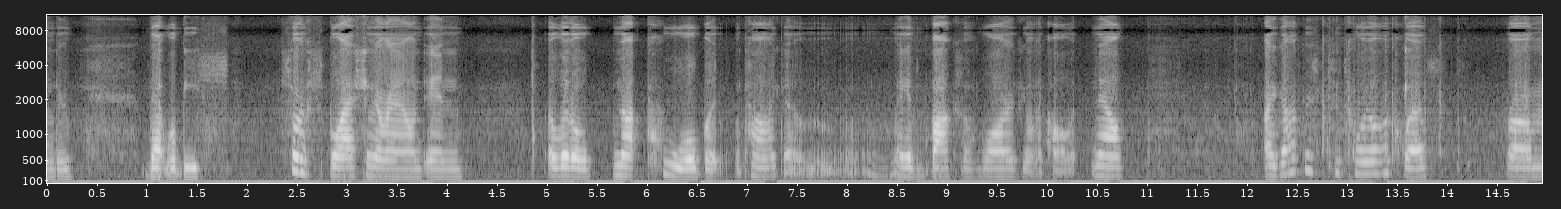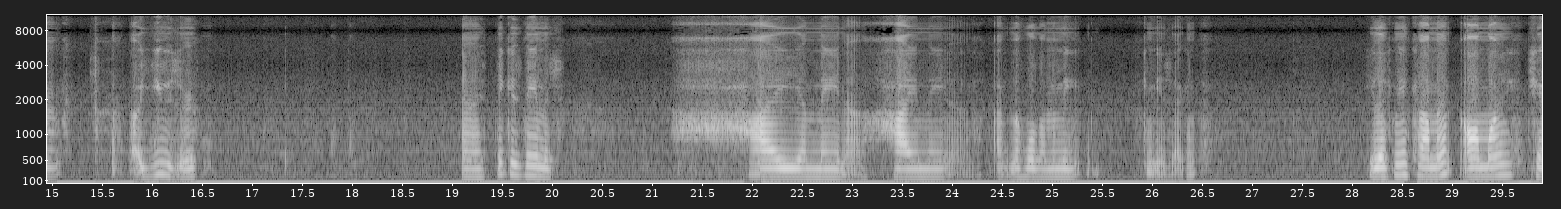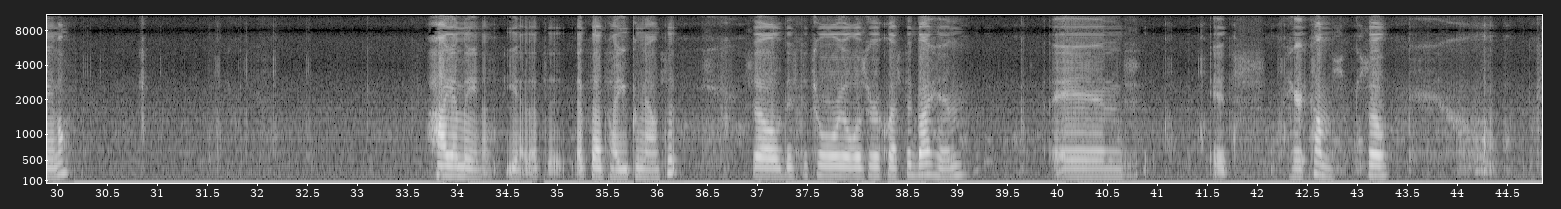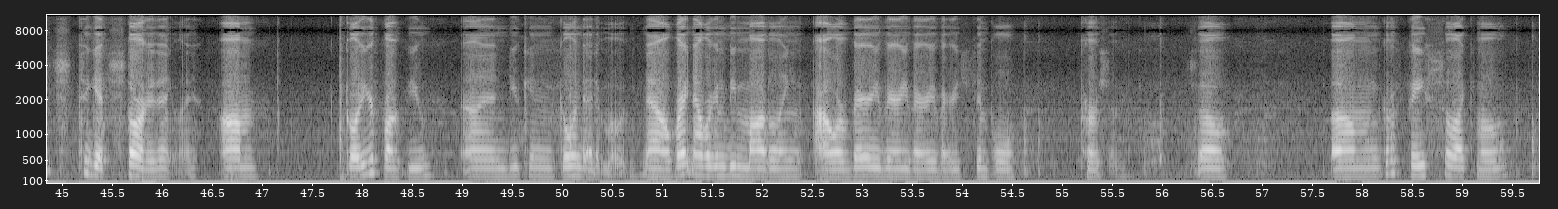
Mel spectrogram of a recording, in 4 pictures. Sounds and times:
Speech: 0.0 - 0.3, 1.0 - 4.2, 5.0 - 10.8, 12.2 - 14.0, 14.6 - 15.1, 15.8 - 16.5, 19.1 - 20.2, 22.0 - 26.5, 28.2 - 30.2, 33.7 - 36.2, 36.9 - 39.1, 39.9 - 40.9, 41.5 - 43.4, 44.0 - 47.0, 47.8 - 54.6, 55.2 - 55.7, 56.3 - 56.7, 57.7 - 59.5.

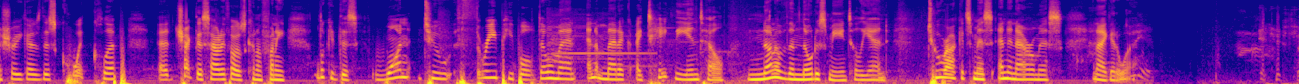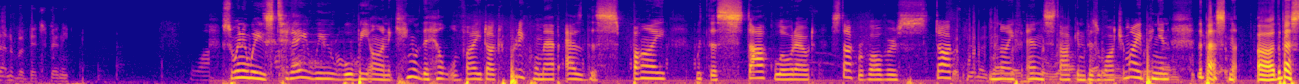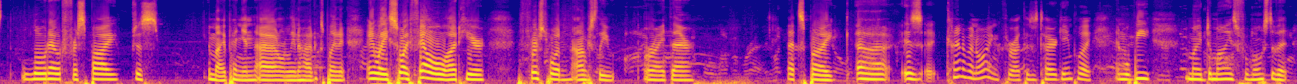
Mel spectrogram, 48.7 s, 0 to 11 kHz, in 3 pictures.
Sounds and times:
Speech: 0.0 - 14.4, 15.8 - 17.1, 18.7 - 34.5, 35.1 - 48.6.

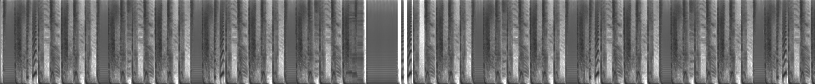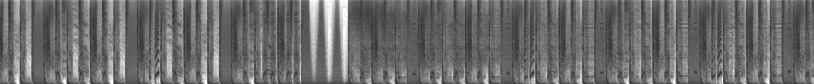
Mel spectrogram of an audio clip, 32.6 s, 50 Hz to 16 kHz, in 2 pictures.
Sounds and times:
Electronic dance music: 0.0 - 22.6, 23.3 - 32.5.

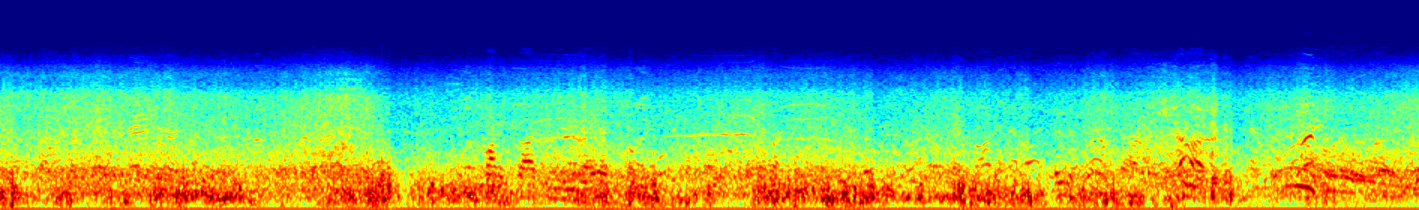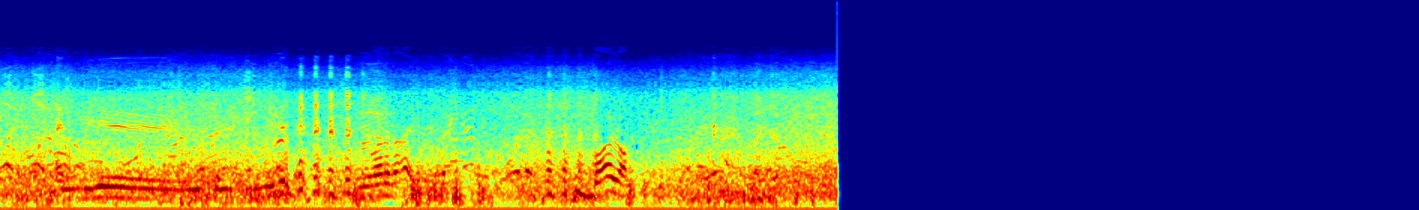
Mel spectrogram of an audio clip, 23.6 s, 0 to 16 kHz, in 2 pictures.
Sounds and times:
Boat, Water vehicle: 0.0 - 18.8
Speech: 4.0 - 18.4.

